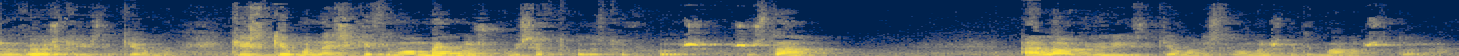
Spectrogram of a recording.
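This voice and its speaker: Blunt animated male psychotherapist, echoey room. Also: mid-range voice, slight background noise. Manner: blunt, lively, mockingly scolding; addresses listeners directly, with rhetorical questions. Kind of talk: talk to a group.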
